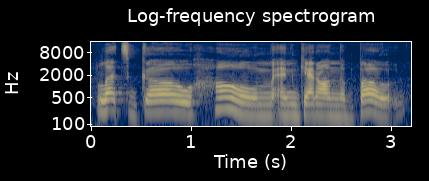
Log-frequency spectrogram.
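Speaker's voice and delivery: slow, with the dip in home; softened Minnesota accent, slow dip. Shown as a demonstration. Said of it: "if you wanted to soften your Minnesota accent".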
